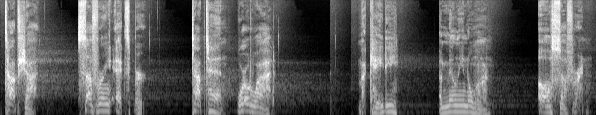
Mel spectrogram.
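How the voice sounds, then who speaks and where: Slow husky man in long reverb. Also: a little high, a bit bright. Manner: rambling, melodramatic, mock-philosophical. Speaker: storyteller. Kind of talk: dramatic comic monologue storytelling. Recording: long reverberant hall echo.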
